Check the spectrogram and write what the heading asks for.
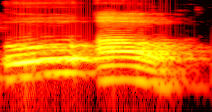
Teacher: यहाँ पे ओ कंठ का पूरा प्रयोग है किंतु होठों के साथ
